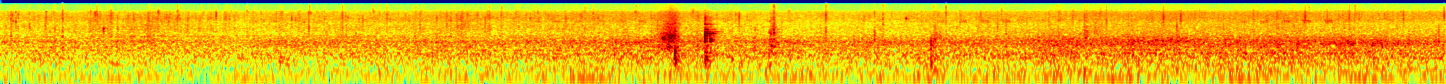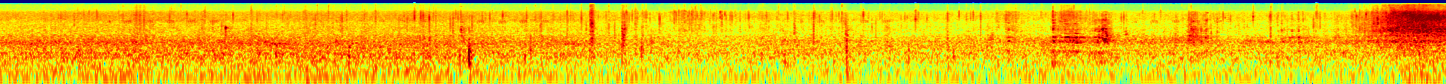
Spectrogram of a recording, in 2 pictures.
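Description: Grated pumpkin pancakes frying in oil on a cast-iron cauldron-lid griddle, with a steady sizzle. A few short clicks of the spatulas come in, and near the end the sizzle grows much louder as the wooden and metal spatulas are pushed under the pancakes.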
